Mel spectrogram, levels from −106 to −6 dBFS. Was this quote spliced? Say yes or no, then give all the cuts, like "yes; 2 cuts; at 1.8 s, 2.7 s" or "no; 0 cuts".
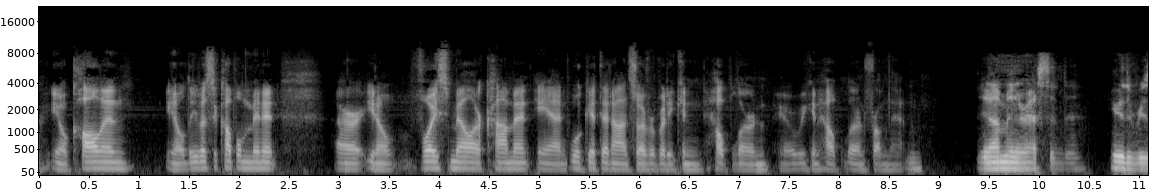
yes; 3 cuts; at 5.3 s, 7.3 s, 8.0 s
